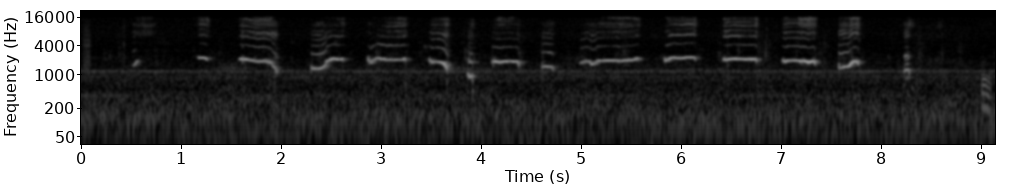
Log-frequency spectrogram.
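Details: Sleepy Shiba Inu puppies, three siblings (two males, one female) born January 7, let out a long run of high, whistle-like whimpers. Each is a short tonal cry, often with a rising or falling bend, coming about every half second over a steady background hum.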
